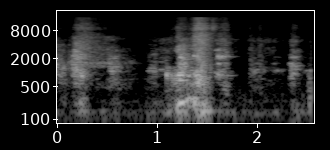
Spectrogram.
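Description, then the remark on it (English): Dogs bark in a few short, irregular bursts, with one louder, fuller outburst in the middle and quicker yips after it, with no talking. “And then go take care of your dogs.”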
